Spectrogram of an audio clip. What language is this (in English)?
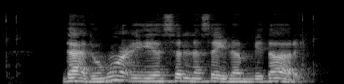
Arabic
